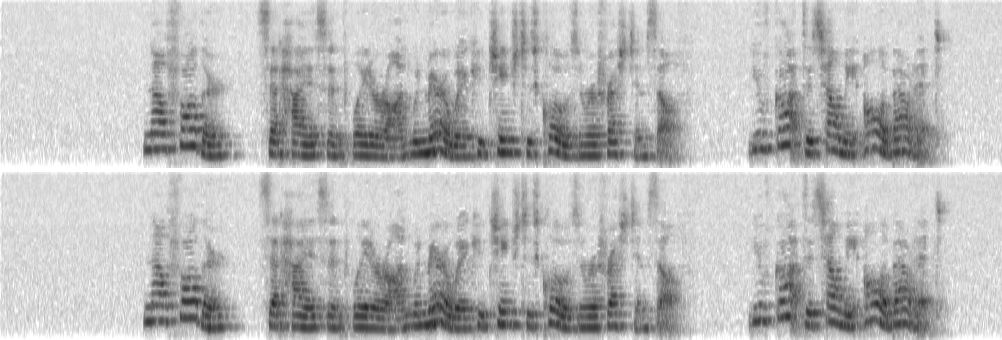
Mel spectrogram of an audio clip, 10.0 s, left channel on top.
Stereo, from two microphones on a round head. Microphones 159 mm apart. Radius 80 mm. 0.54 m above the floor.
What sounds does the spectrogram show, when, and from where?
1.4 s a woman speaking: 70° left (ahead or behind), 7 m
